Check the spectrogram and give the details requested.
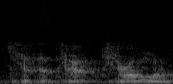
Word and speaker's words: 바울: 그 이름을 바울이라고 그 바울은 사실이 우리나라 발음입니다 바울 원래는 바울로 바울 그 정도의 발언이고 그리 영어권에서는 폴이라고 합니다 폴 영어권에서는 바울이라고 하 바울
